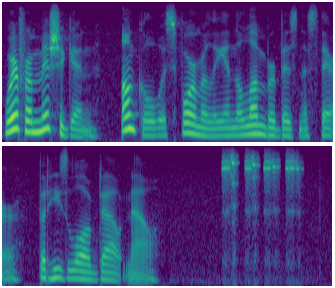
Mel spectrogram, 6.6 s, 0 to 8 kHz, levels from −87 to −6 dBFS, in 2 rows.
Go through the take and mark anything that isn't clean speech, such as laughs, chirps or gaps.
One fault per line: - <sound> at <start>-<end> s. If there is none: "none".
- laugh at 5.5-6.3 s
